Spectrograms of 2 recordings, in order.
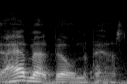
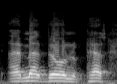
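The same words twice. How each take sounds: First: Said in the usual way. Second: Louder, firm correction; emphatic restatement. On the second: Shown as a demonstration. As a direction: say it again with weight.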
